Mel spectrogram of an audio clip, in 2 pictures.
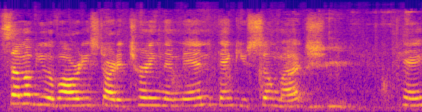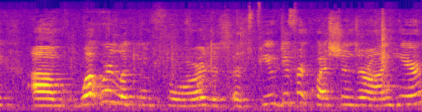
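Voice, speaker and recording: Loud and high-pitched, a woman speaks at a moderate pace with fairly even intonation, amid noticeable background noise and audible room echo. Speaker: staff member at a teacher training meeting. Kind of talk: announcements at a meeting.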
